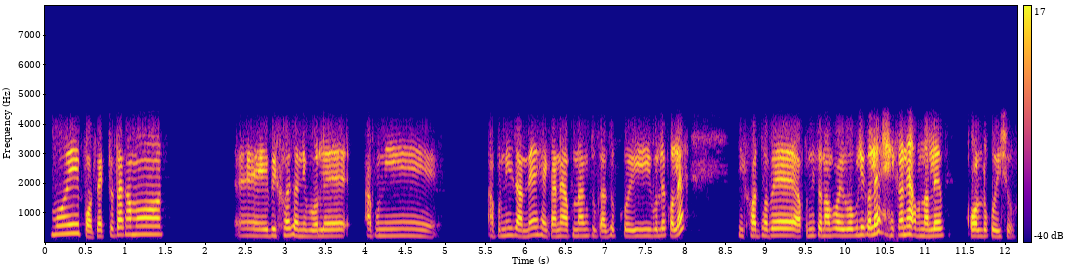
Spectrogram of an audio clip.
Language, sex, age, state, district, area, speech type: Assamese, female, 30-45, Assam, Sivasagar, urban, conversation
